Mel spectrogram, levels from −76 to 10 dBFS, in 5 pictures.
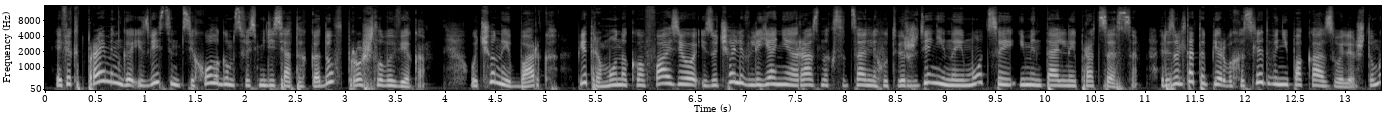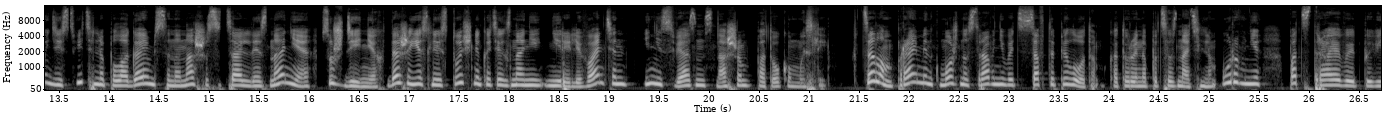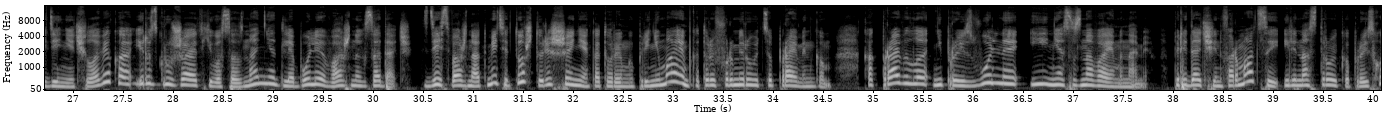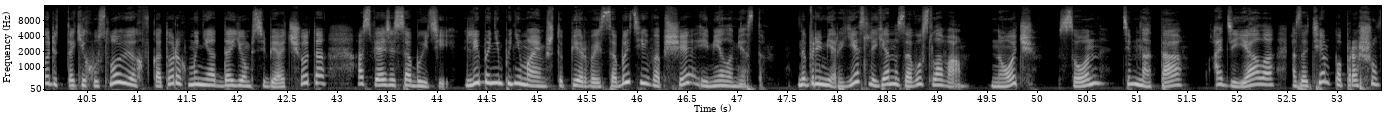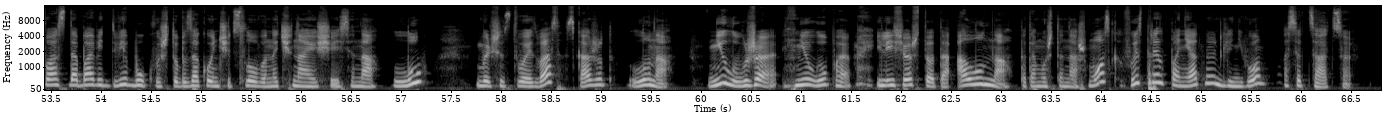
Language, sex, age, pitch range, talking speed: Russian, female, 20-39, 195-265 Hz, 145 wpm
